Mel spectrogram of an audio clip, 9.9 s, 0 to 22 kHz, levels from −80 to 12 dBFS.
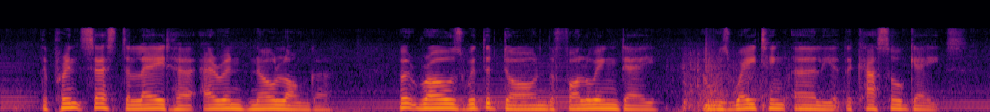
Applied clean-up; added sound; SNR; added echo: none; Thunder / Rain + Bowed string instrument; 17 dB; none.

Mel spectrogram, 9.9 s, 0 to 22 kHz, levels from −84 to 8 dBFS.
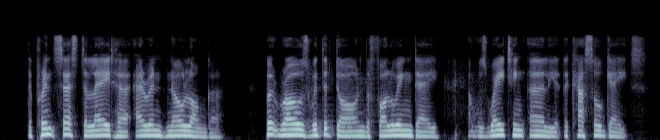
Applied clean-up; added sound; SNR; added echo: neural mask model DeepFilterNet 3.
